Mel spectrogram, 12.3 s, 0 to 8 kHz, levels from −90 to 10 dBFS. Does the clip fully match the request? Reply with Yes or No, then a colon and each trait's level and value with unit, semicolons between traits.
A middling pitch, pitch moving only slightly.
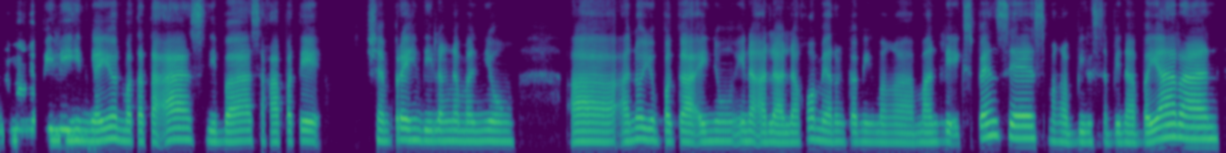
Yes: medium, 155 Hz; narrow, 2.3 semitones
